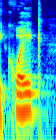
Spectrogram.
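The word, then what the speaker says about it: Qake: So you hit the button, and all of a sudden it like transforms you into uh Quake or I I don't know how to pronounce it. It's Q A K E. It's supposed to be Quake, but uh, a play on cake.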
